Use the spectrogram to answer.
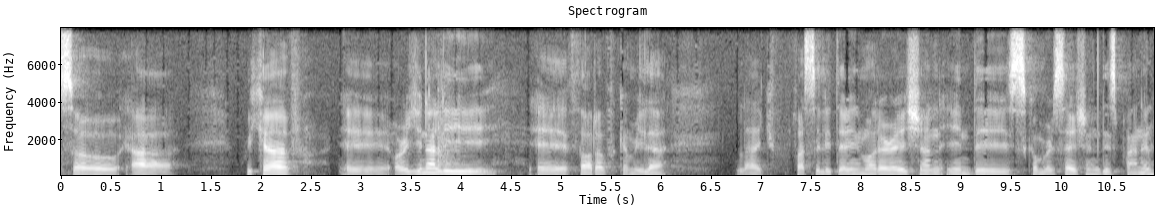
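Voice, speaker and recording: Fairly slow, monotone delivery with flat intonation and long, frequent pauses. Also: man. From Colombia, Bogotá. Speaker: festival curator. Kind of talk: event introduction and panel facilitation.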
